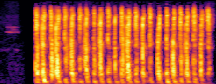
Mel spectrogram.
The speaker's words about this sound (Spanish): como de teclado de computador.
